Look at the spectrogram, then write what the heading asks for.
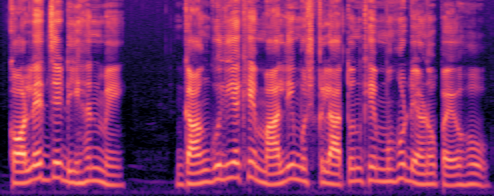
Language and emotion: Sindhi, neutral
